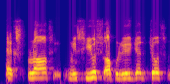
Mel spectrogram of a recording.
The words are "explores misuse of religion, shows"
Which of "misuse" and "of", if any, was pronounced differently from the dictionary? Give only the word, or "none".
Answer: of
